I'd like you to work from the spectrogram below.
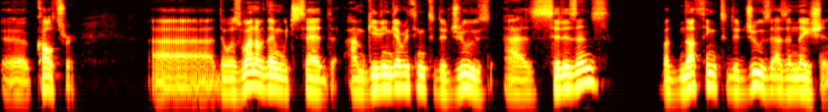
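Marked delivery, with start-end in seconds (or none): none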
